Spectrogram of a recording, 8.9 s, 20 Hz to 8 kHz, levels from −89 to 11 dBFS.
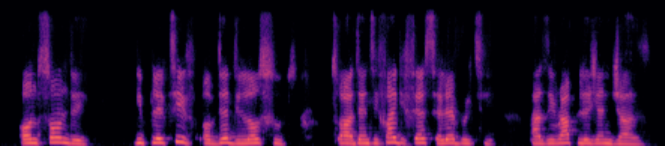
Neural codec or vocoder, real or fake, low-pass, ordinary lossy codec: codec, 16 kHz, 4 kbps, X-Codec, HuBERT features, trained on general audio; fake; 7.2 kHz; none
